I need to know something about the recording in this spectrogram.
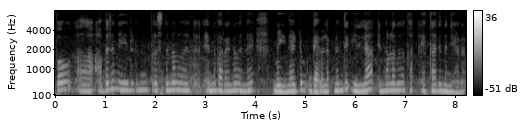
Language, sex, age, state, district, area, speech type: Malayalam, female, 18-30, Kerala, Idukki, rural, spontaneous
